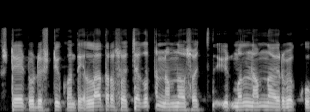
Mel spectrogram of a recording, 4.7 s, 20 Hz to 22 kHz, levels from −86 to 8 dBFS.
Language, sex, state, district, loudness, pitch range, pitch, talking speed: Kannada, male, Karnataka, Bijapur, -15 LUFS, 110-120 Hz, 115 Hz, 180 wpm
